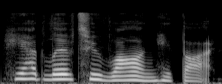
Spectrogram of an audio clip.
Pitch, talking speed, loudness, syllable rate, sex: 205 Hz, 190 wpm, -17 LUFS, 4.0 syllables/s, female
